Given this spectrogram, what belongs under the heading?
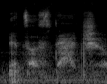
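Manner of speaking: hushed whispered aside. A narrator's reading. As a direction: whisper it like a secret to the listener. Aside revealing the bird is statue.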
